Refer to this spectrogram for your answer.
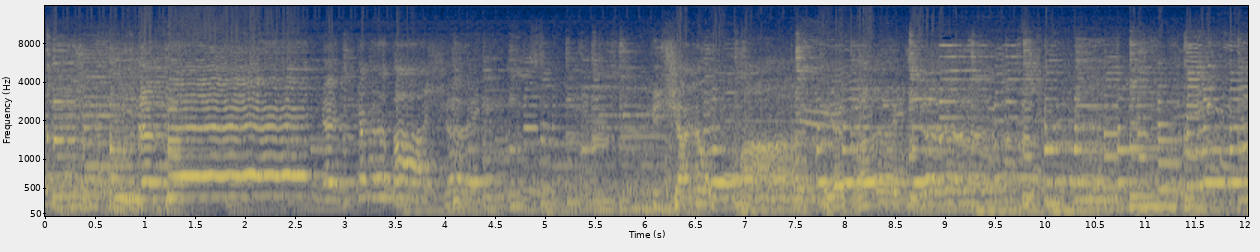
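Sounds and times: guitars playing: 0.0 - 12.0
man singing with vibrato: 0.0 - 12.0.

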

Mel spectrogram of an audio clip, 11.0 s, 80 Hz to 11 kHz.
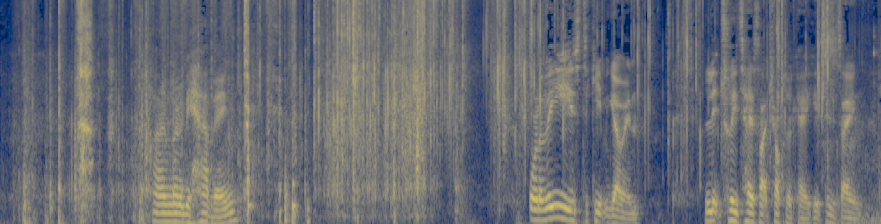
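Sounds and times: wrapper crinkling: 0.9 - 10.7.

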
